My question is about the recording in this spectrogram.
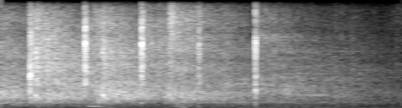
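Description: Audience laughter with a few scattered claps, fading away over about a second and a half.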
